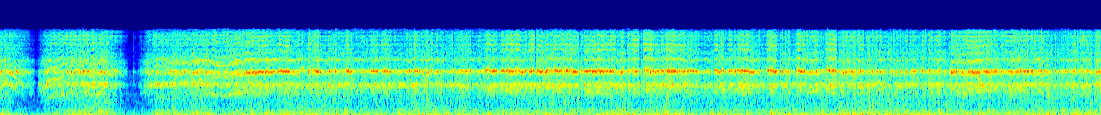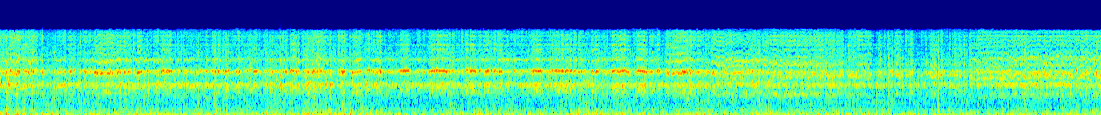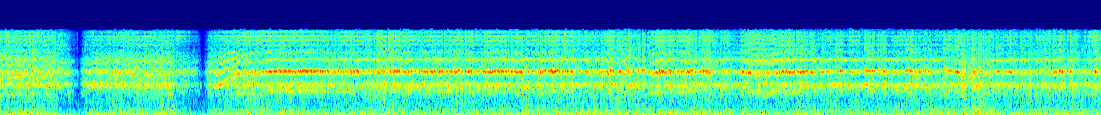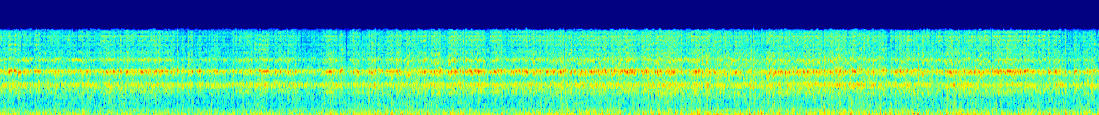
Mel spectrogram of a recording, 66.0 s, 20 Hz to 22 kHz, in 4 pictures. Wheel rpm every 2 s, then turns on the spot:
110, 140, 230, 230, 240, 230, 230, 230, 230, 230, 230, 230, 230, 220, 200, 190, 160, 120, 150, 230, 240, 240, 230, 230, 230, 230, 230, 230, 230, 230, 230, 230, 230.
none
